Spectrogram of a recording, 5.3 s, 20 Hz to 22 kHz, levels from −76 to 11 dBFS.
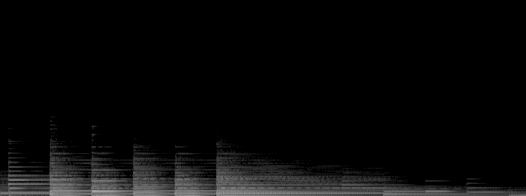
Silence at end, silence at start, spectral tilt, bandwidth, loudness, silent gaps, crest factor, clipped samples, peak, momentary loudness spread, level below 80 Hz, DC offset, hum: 0 s; 0 s; -8 dB/octave; 8.4 kHz; -31 LUFS; none; 18 dB; under 0.1%; -14 dBFS; 17 LU; -58 dBFS; under 0.1%; none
